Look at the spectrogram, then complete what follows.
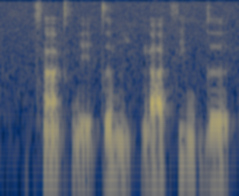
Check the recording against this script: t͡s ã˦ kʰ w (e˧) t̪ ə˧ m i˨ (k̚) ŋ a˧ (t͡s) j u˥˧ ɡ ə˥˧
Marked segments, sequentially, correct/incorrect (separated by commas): incorrect, correct, correct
